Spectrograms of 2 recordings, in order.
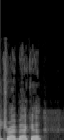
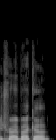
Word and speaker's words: Tribeca: Angie Tribeca. – He says it weird. – Tribeca? Yeah, he puts the emphasis on the wrong syllable. – Tribeca.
